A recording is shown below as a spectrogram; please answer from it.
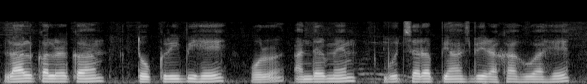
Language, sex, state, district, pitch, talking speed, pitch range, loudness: Hindi, male, Arunachal Pradesh, Papum Pare, 130 Hz, 165 wpm, 125-135 Hz, -17 LUFS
